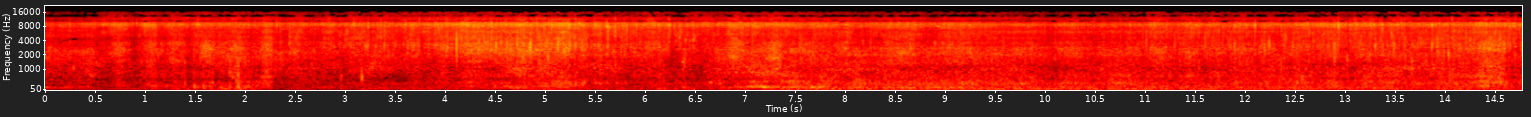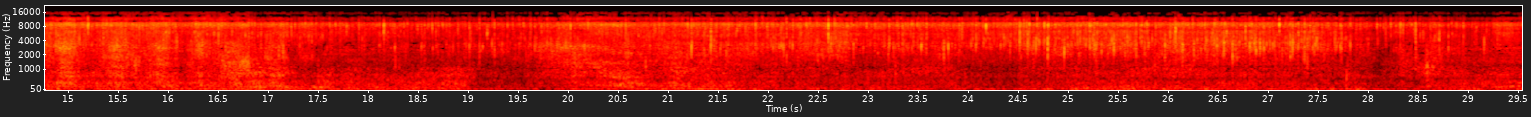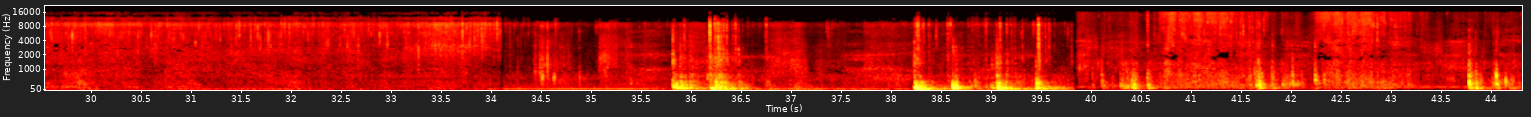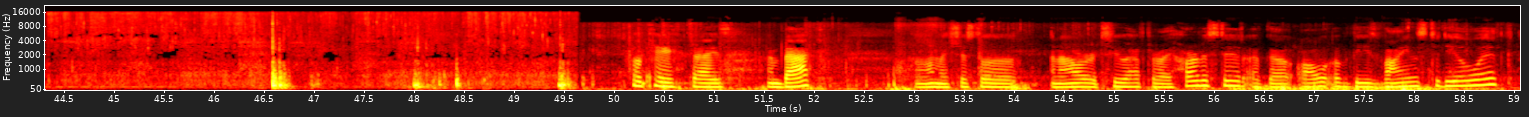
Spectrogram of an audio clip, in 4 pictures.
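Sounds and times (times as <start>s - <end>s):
hose spray pattering on potatoes: 0.0s - 34.2s, 39.8s - 49.7s.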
